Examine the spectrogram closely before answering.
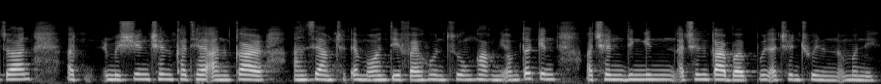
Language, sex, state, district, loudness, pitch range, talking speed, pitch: Mizo, female, Mizoram, Aizawl, -19 LUFS, 210-230 Hz, 210 wpm, 220 Hz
